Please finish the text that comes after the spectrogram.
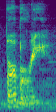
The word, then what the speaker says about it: Burberry: Burberry spelled like Burberry though. It's pronounced Burberry. Because it's British.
